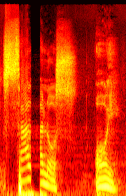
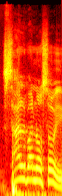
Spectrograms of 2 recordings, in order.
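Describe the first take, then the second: First: "Sálvanos hoy" spoken very slowly and weightily, each word drawn out; slow solemn translation. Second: "Sálvanos hoy" called out much higher, like someone in the crowd behind Jesus; pleading crowd cry. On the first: Shown as a demonstration. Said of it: "¿ustedes saben qué significa Hosana?". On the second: Retold or imitated. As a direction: cry "Sálvanos hoy" up high as a desperate follower. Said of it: "usted va detrás de Jesús".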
